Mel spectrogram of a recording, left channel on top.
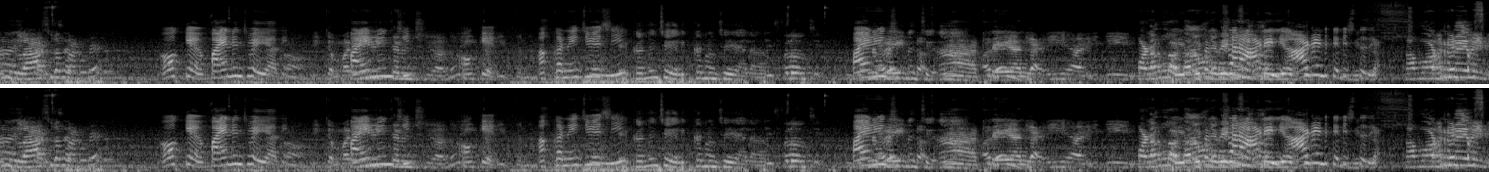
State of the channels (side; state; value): both; identical; correlation 1.00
